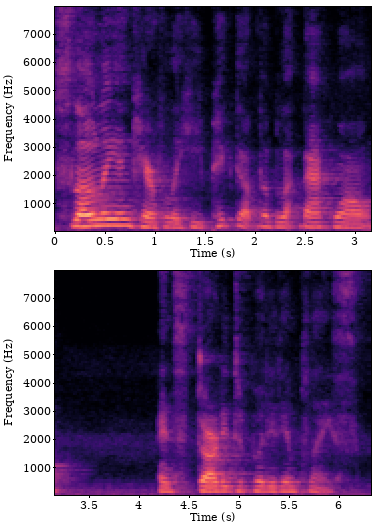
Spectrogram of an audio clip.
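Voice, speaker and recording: Slow, lowish older woman reading a story. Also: steady tone, darkish tone. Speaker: grandmother reading storybooks aloud. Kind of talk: expressive children's story reading.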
